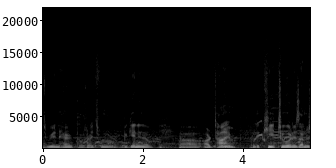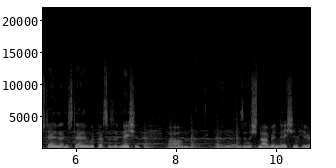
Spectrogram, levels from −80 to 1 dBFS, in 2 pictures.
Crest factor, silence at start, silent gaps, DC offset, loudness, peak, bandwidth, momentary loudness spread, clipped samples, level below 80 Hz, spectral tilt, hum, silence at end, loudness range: 16 dB; 0 s; none; under 0.1%; -42 LUFS; -26 dBFS; 15.5 kHz; 10 LU; under 0.1%; -62 dBFS; -6.5 dB/octave; none; 0 s; 4 LU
